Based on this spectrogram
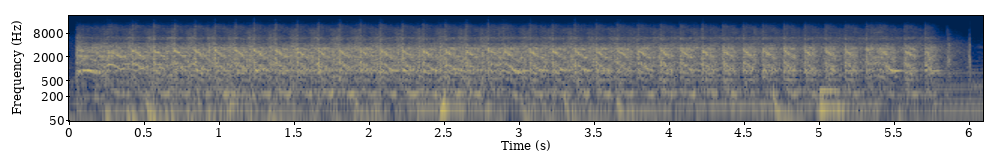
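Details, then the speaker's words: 2JZ-swapped FRS mystery project on first start attempts: fast uneven cranking with deep, dull pops coughing back through the intake; electrical ignition timing well off, checking with timing light. "Pops in the intake like little like deep deep ones so we're not super in there taking out the timing light"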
